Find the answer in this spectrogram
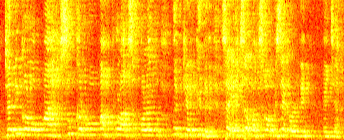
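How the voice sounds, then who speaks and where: High-pitched woman pastor in her 40s, chatty lively sermon, really echoey hall. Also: brisk, slight background noise. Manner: lively and chatty, often addressing the congregation. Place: church hall. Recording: echoey hall, distant mic.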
